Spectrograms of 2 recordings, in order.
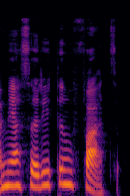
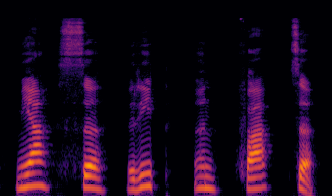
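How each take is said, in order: First: Said in the usual way. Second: Slow, evenly separated syllables. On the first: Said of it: "O altă poezie". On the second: Shown as a demonstration. Teacher showing six syllables in total, syllable by syllable. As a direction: count out each syllable of the verse. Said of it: "deci șase silabe în total".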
